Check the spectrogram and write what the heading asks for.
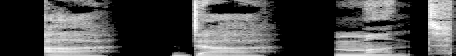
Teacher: Both US and UK have the same pronunciation of this word. Stress a. Keep da and munt soft.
